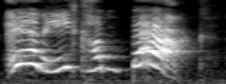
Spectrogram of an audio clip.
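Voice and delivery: slow loud high call. A narrator's reading. Jack calling his sister down the ladder, loud call. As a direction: call her back down the tree.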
